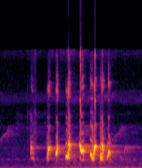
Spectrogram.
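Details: Stripe-throated bulbul decoy phrase for luring fierce wild birds: a single brisk run of eight gurgling, chirped notes lasting just over a second, against a very faint low hum.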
